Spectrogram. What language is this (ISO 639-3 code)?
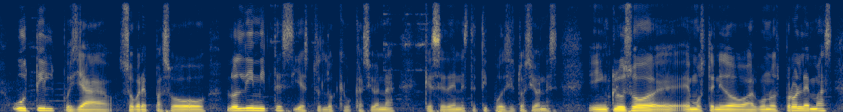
spa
